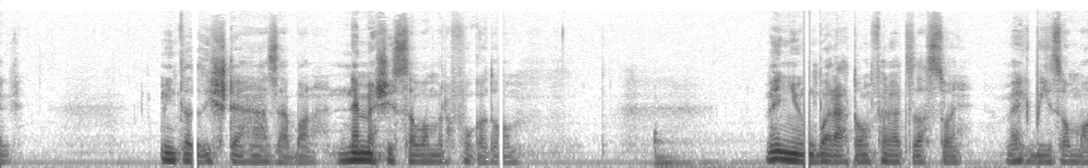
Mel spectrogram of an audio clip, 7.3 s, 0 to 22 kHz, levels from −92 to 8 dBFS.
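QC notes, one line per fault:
1.28–1.32 s, 3.32–3.36 s, 5.36–5.40 s: gap at a join of encoded pieces. The speech cuts to silence for 38–41 ms, after "mint az" and before "barátom felelt az", with smeared edges, then resumes where it stopped. The 2.0 s spacing points to separately encoded segments joined without trimming each run's start delay and final-frame padding.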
